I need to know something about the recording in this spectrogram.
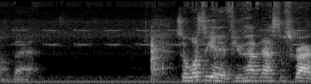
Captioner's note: pot beeping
